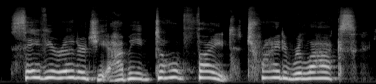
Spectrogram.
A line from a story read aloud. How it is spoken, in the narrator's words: yelled Molly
